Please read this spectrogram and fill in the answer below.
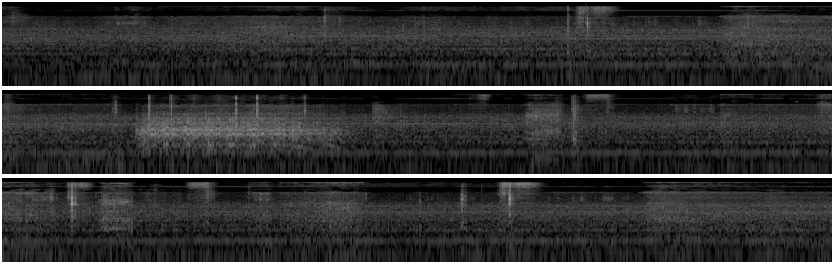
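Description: Single-arm ABB YuMi collaborative robot running a pick-and-place cycle: a steady low hum from its drives, with occasional faint clicks. A louder noisy burst lasts about a second and a half, some six seconds in.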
